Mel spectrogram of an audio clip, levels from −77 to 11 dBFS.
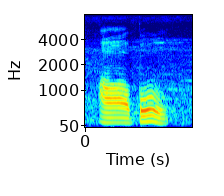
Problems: constant background noise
